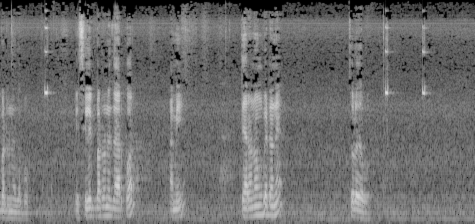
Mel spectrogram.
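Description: A control panel beeps briefly as its buttons are pressed.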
